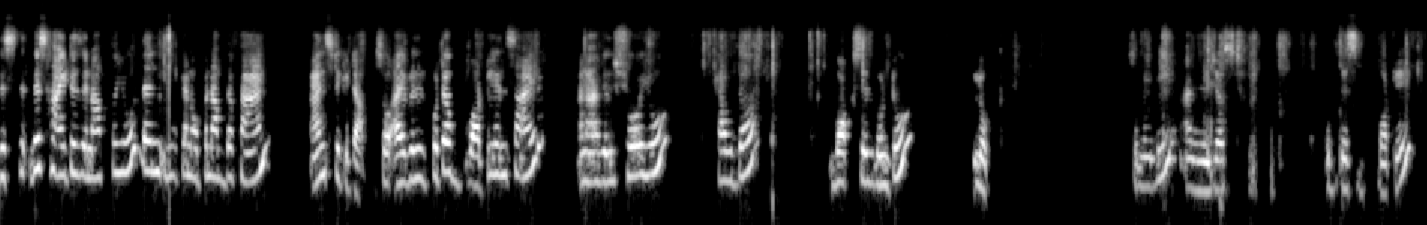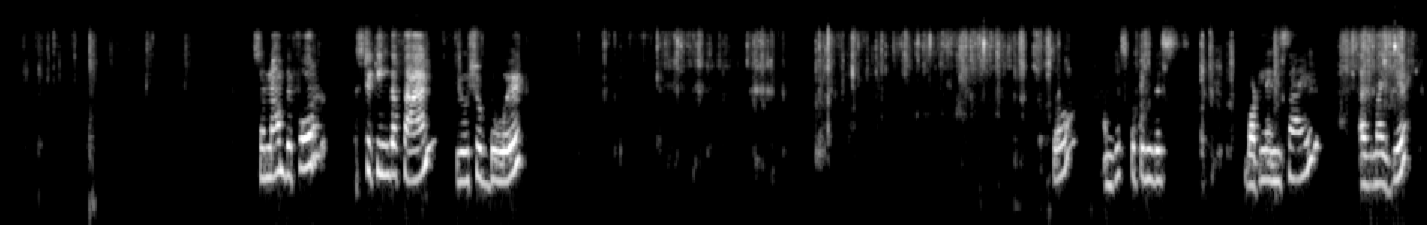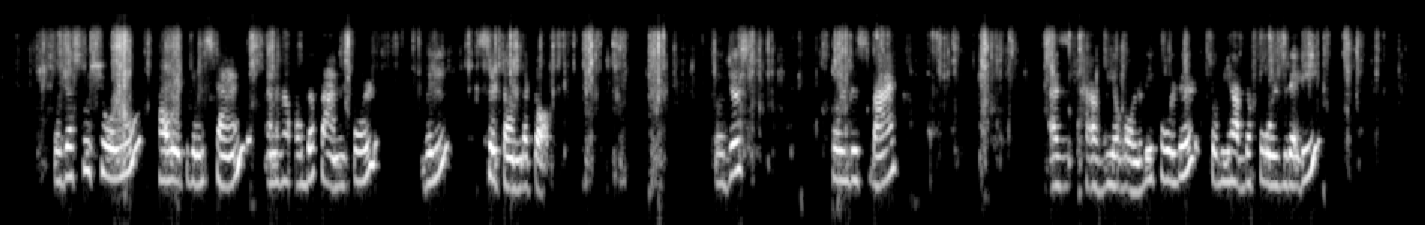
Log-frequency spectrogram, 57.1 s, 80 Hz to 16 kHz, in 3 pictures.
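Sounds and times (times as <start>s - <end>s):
paper box crinkling and rustling: 9.2s - 11.1s, 13.3s - 14.0s, 15.4s - 21.6s, 26.8s - 36.2s, 36.8s - 57.0s.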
